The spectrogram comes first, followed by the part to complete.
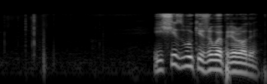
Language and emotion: Russian, neutral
